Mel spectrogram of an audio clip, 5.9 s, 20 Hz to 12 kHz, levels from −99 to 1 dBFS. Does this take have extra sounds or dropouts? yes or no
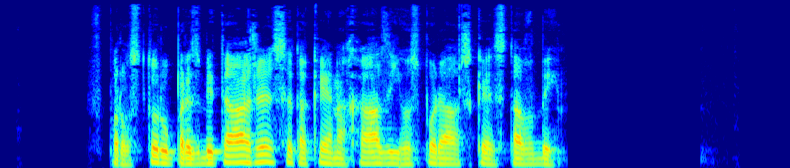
no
